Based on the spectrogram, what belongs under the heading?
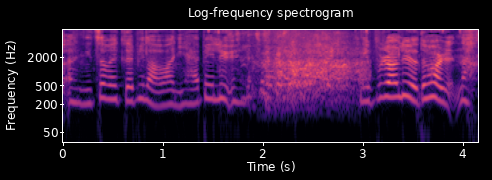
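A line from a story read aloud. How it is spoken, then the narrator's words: Chuckling. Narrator (Chinese): 虎哥当时就呵呵一笑，说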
